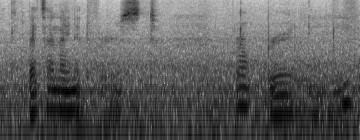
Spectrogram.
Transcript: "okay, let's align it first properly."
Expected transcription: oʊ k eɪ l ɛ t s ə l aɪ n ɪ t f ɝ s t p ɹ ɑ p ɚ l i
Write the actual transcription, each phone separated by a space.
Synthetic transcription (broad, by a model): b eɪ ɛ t ə l aɪ n ɪ t f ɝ s t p ɹ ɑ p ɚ l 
